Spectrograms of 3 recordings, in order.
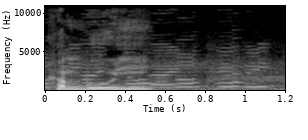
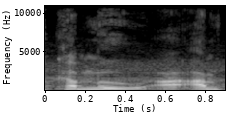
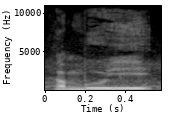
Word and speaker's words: Kamui: i miss pronouncing wrong is that kamui or kamu i'm pretty sure that's kamui so um camus set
